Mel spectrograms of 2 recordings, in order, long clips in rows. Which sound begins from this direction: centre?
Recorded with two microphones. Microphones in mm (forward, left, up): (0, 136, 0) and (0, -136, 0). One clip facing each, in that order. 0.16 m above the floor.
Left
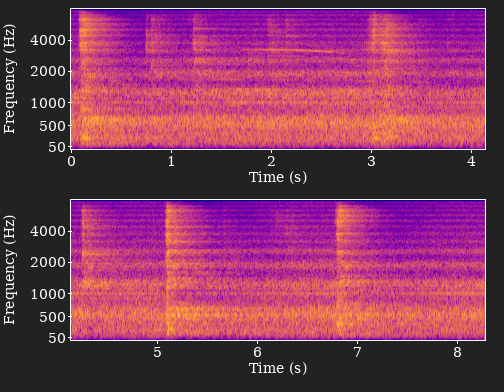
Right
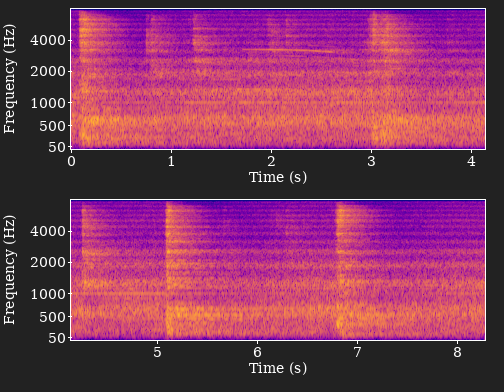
Tape being pulled, at 0.1 s.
